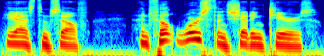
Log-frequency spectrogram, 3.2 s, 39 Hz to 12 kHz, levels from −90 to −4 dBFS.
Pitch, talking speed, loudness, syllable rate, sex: 145 Hz, 165 wpm, -18 LUFS, 5.0 syllables/s, male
